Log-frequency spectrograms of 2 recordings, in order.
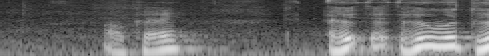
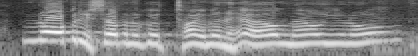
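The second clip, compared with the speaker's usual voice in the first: high, louder imitation Cork accent; 8 semitones higher, 6 dB louder than usual. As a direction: press the point in a high mock Cork accent. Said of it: "almost indecipherable Cork accent".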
